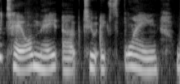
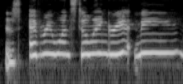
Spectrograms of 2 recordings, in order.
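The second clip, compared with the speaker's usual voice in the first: very high whiny insect voice; high-pitched, plaintive little bug; whining mosquito. A narrator's reading. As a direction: whine it like a guilty mosquito. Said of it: "whining in people's ears".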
